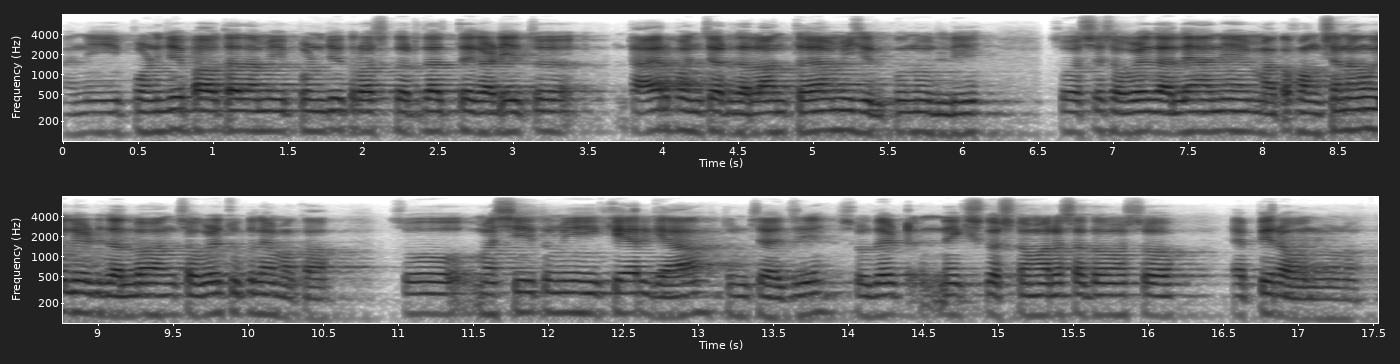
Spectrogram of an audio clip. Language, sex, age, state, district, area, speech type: Goan Konkani, male, 18-30, Goa, Bardez, urban, spontaneous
